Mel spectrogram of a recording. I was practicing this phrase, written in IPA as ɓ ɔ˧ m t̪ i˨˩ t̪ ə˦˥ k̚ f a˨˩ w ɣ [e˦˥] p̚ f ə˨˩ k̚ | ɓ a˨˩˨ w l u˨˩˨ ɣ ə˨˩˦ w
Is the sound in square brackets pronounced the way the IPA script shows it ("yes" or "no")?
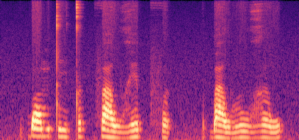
yes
